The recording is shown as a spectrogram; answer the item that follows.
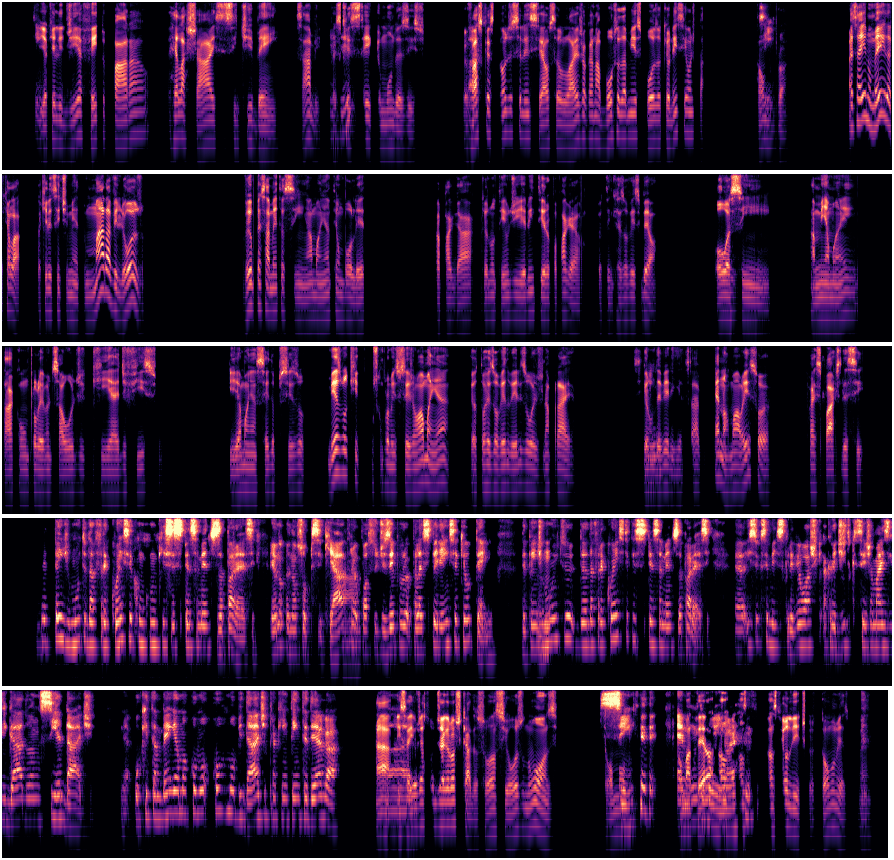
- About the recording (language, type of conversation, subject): Portuguese, podcast, Você pode contar sobre uma vez em que deu a volta por cima?
- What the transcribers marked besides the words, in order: other background noise; giggle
